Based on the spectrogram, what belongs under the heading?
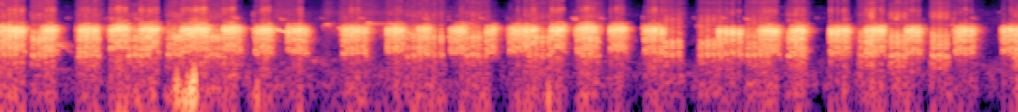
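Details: Chao chảo bird calling, a sound used to lure birds into traps; fast, scratchy chatter of short bursts, around four a second, each carrying a thin squeaky edge.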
